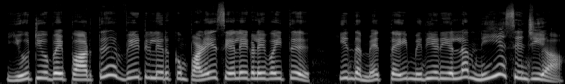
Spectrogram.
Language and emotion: Tamil, surprised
